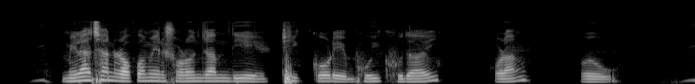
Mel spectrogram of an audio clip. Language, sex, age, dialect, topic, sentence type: Bengali, male, <18, Rajbangshi, agriculture, statement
